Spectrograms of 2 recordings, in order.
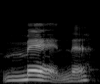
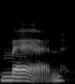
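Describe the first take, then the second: First: The vowel is an 'e' sound. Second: The vowel is an open 'a' sound. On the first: The speaker calls it wrong. "men instead of man" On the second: The speaker calls it right. "instead of man"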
